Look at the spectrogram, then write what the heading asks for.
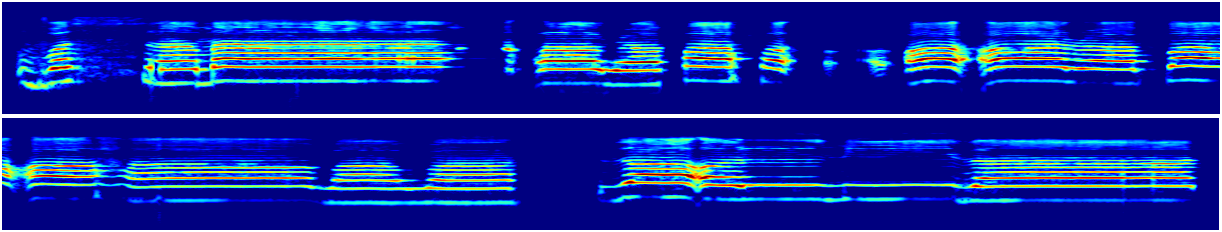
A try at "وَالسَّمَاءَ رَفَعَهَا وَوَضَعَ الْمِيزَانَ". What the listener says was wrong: Good, much better now this time.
